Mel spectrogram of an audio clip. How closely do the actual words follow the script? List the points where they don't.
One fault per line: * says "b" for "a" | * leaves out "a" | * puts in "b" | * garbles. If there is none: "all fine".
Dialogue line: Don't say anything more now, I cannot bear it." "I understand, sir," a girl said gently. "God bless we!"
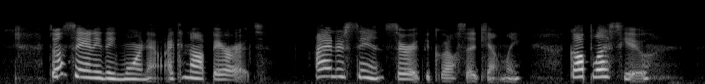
* says "the" for "a"
* says "you" for "we"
